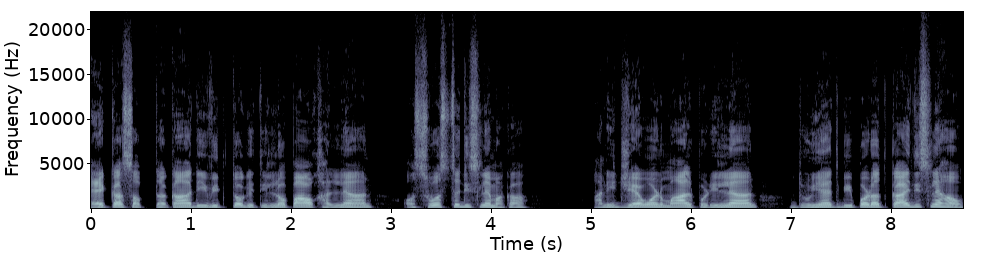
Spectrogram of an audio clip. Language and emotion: Goan Konkani, fearful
